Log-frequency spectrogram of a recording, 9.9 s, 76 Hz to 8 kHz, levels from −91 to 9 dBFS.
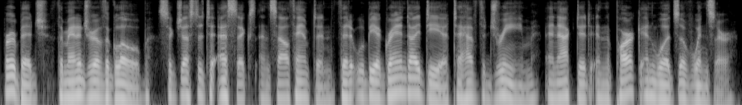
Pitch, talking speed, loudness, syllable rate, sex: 100 Hz, 180 wpm, -20 LUFS, 4.7 syllables/s, male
